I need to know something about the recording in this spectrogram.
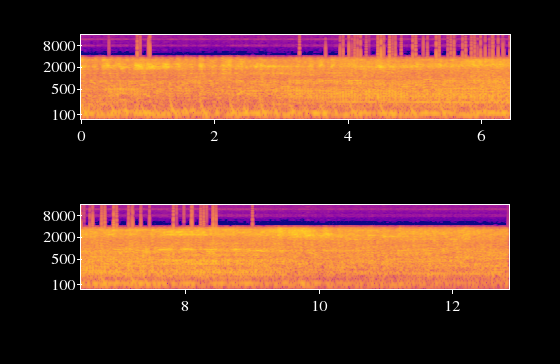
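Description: HAL Dhruv helicopter flying past with a steady engine and rotor noise, with music playing at the same time.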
